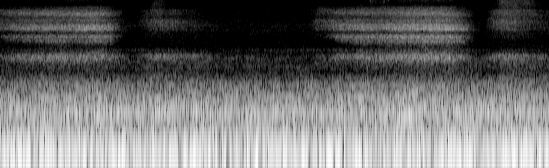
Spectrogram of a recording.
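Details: A man's continuous low rumbling snore with a steady throaty vibration and hissy airflow, heavy enough to blur the breath cycles; snoring.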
